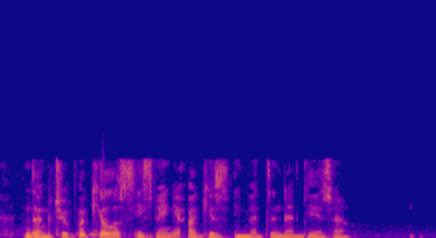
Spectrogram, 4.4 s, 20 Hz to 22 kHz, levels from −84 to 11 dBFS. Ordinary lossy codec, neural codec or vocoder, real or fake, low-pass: AAC, 32 kbps; codec, 16 kHz, 8 kbps, FunCodec, trained on LibriTTS, 25 frames a second; fake; 7.2 kHz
